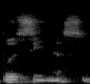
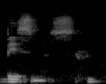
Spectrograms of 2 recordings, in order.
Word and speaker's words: business: Business, not buzziness, business.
